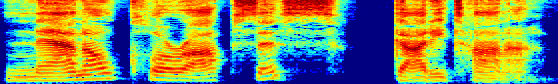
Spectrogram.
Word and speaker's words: Nannochloropsis gaditana: You you you pronounce it Nannochloropsis gaditana.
